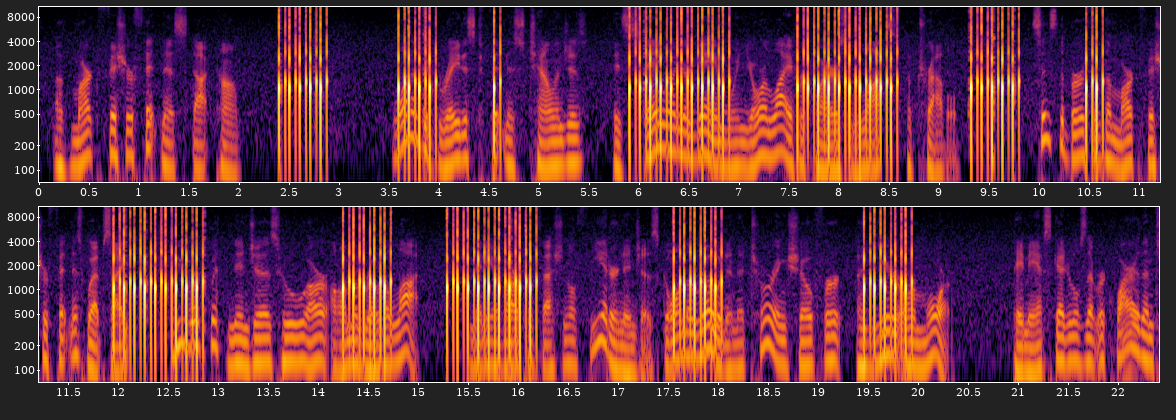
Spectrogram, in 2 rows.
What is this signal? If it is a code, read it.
Pulse dialling, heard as clicks on a phone line, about 10 pulses a second, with speech in English. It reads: 5 4 1 0 0 5 2 9 5 9 5 5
